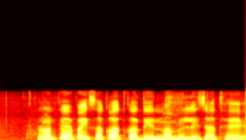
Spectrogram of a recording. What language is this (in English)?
Chhattisgarhi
